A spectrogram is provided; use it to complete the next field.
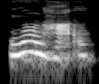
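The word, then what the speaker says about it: Unhei: no you unhi corrected it's spelled u-n-h-e-i it's pronounced oh yoon ha ha ha yeah hi yoon hi oh it's you hey the boy said like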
